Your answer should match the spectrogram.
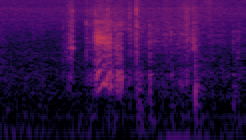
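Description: Picture book being handled as a page is turned: a short papery rustle about a second in, with a few light clicks and taps.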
